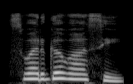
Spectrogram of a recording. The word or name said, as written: ಸ್ವರ್ಗವಾಸಿ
